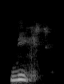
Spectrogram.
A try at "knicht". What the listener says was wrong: With a k. Knicht.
